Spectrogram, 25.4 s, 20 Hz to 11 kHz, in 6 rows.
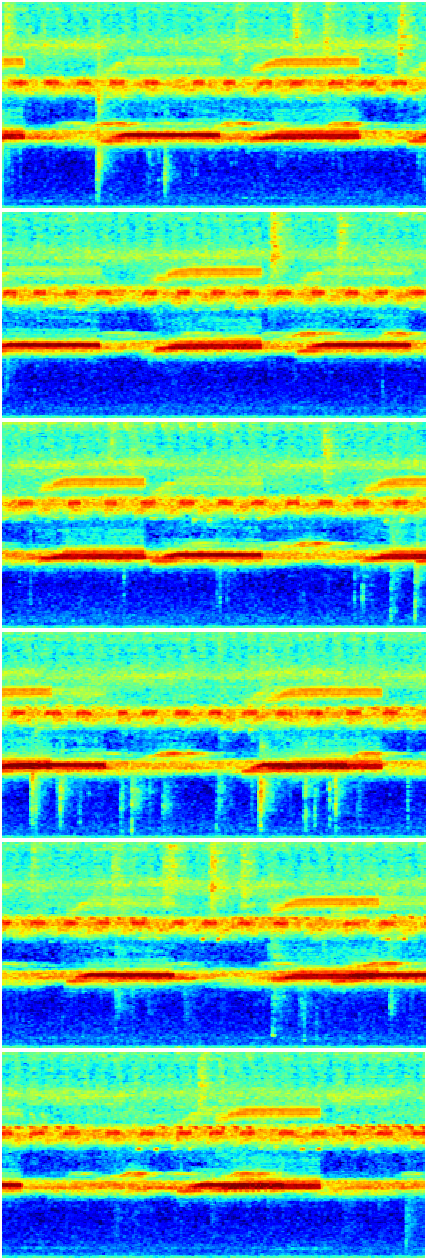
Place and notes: Cape Tribulation, QLD, Australia - night in the dubuji mangroves
taken from a 2 hour recording made in the dubuji mangroves. in the distance you can faintly hear some music from the town as well as drones from the generators.
recorded with an AT BP4025 into an Olympus LS-100.
Cape Tribulation QLD, Australia, 24 December 2013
